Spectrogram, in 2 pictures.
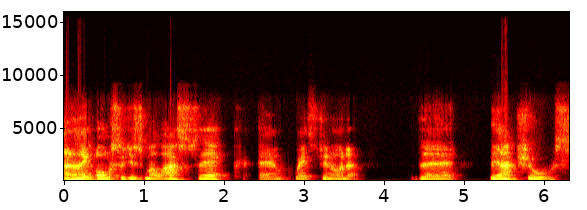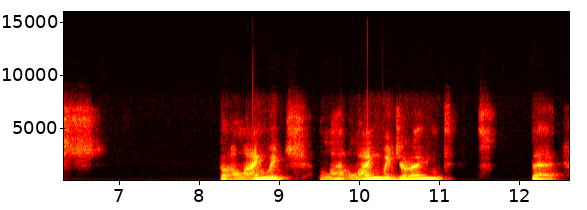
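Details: Male audience member who describes himself as a person who stammers, asking a question at StutterFest 2024; stuttering.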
